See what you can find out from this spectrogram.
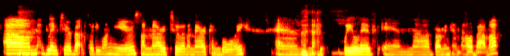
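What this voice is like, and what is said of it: English accent. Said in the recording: “I'm originally from England ... We never would have guessed ... Just be putting on the accent”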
